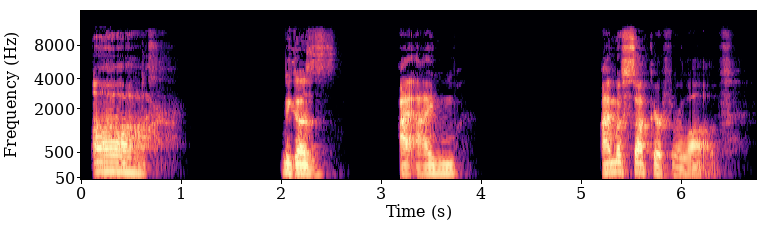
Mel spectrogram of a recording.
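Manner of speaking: choked up, teary voice on the edge of tears. Recalling a character's death in a story, getting teary-eyed. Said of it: "I'm getting teary eyed even thinking about it again".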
